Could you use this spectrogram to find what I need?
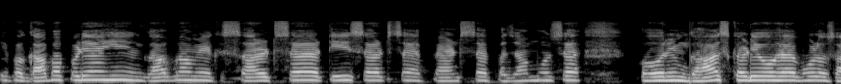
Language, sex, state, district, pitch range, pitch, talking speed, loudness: Marwari, male, Rajasthan, Churu, 170-195 Hz, 185 Hz, 165 wpm, -17 LUFS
